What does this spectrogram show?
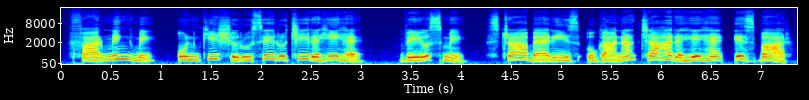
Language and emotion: Hindi, neutral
